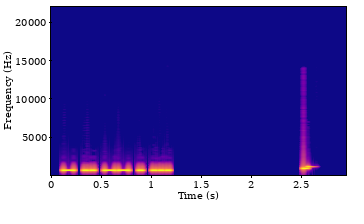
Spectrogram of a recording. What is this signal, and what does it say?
Morse code, heard as a keyed tone, about 34 wpm, 700 Hz. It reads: TIMES
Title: Sets of 5 Words 35wpm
